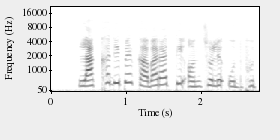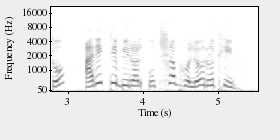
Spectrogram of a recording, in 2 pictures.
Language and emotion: Bengali, neutral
